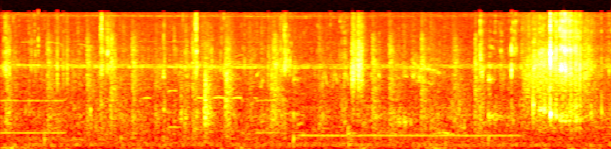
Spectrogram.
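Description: A young man chews and smacks his lips wetly.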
